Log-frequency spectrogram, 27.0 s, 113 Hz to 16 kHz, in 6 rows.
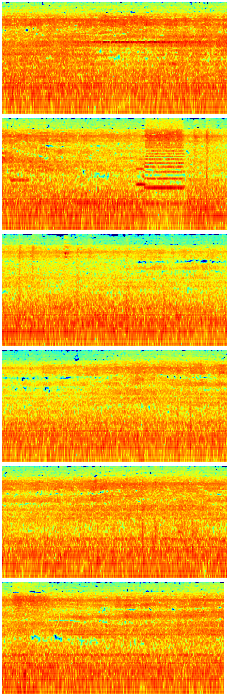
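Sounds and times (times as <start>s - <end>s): small train running: 0.0s - 26.9s
train horn blast: 7.0s - 8.5s.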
